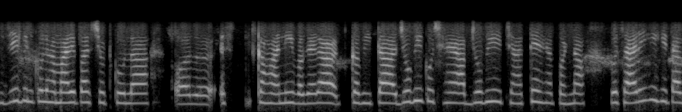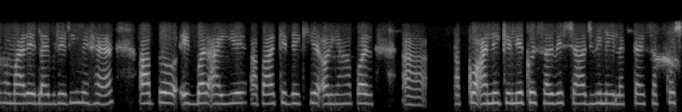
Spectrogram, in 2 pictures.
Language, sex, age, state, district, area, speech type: Hindi, female, 18-30, Bihar, Muzaffarpur, rural, conversation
